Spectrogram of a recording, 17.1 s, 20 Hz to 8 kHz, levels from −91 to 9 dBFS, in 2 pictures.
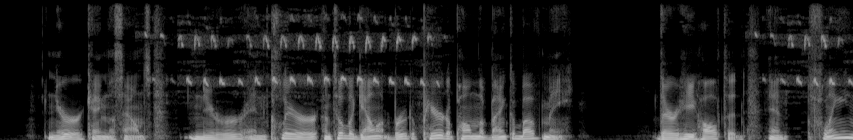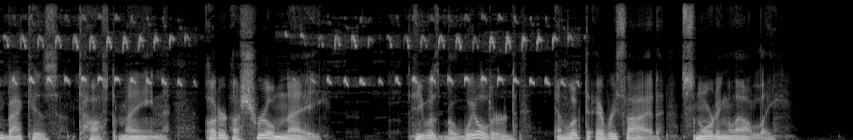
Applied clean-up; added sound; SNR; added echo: neural mask model RNNoise.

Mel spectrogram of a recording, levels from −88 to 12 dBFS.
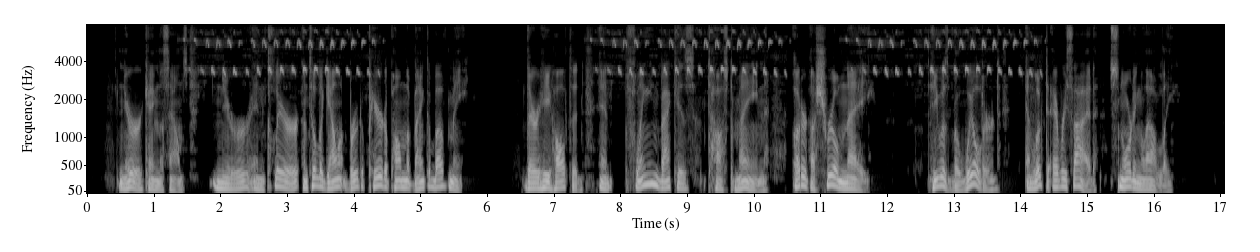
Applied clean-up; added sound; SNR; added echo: classical method spectral subtraction.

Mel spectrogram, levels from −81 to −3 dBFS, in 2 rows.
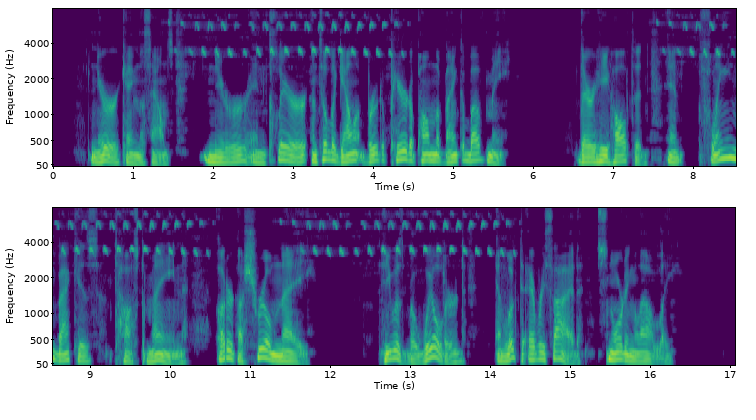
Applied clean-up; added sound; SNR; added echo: classical method Wiener filter.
